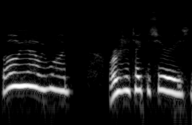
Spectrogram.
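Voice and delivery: high, loud mock celebration; overexcited fan. Fans boasting after one win, mock-excited. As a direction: crow like a fan who thinks it's already won.

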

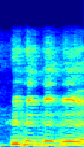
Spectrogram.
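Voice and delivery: high, loud burst of laughter; retold laugh. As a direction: show how you laughed at the fall. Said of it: "Así me reí".

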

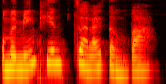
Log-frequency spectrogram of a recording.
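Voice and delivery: high frog voice with a croak; smiling little frog. A narrator's reading. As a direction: cheerfully suggest it in a high voice. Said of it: "小青蛙笑着说". (小青蛙笑着高声说)

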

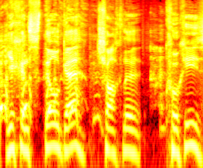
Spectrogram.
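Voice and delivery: high, loud laughing protest. Real, not acted. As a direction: laugh through the words.

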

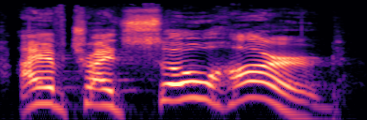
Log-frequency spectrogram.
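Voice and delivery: high, loud, drawn-out exasperation; frustrated. Acted. God complaining about his people, exasperated and frustrated. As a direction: stretch it out in frustration. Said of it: "you hear that frustration in his voice".

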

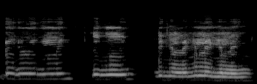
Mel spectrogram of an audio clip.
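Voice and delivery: high, soft ding-a-ling jingle, fast; sung ding imitation. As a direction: chime it like a tiny bell. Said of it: "I'm sorry if that hurt your ears".

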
